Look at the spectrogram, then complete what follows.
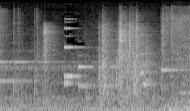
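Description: A door opens mechanically: a dull thunk, a short whirring whine, then a sustained rushing hiss as it slides, all fairly loud with no voices.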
